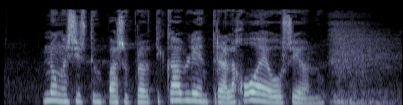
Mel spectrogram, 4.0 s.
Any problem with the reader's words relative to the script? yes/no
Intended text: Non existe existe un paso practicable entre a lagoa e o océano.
yes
